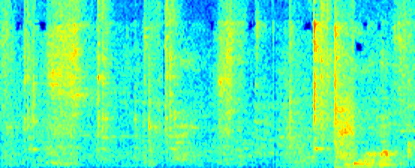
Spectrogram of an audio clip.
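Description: Metal spoons clicking and scraping against glass cups, with scattered small clinks and eating sounds as two people spoon up soup.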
